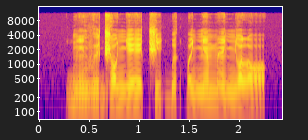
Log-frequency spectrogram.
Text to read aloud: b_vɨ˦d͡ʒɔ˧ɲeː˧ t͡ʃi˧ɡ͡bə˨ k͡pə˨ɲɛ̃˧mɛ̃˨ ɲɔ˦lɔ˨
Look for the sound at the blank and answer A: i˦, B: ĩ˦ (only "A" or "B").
B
